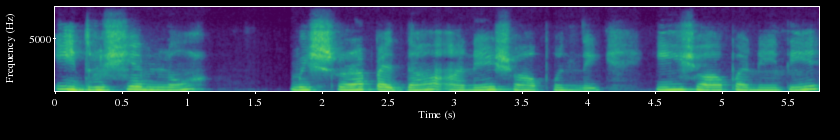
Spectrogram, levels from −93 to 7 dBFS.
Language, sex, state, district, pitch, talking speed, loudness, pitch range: Telugu, female, Andhra Pradesh, Krishna, 245 Hz, 105 wpm, -16 LUFS, 230-260 Hz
